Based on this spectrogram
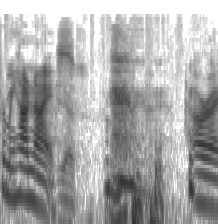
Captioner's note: laugh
